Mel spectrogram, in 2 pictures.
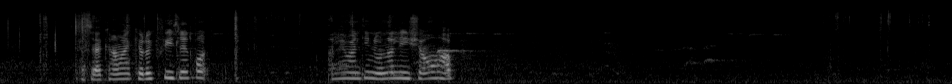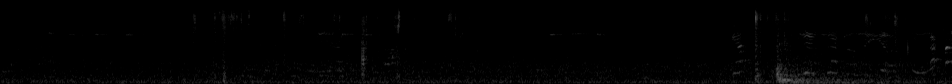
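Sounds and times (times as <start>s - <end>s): faint bird chirps: 4.4s - 8.5s, 9.7s - 11.1s, 12.2s - 14.3s
soft scratches and rustles: 8.2s - 9.4s, 11.4s - 14.4s.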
